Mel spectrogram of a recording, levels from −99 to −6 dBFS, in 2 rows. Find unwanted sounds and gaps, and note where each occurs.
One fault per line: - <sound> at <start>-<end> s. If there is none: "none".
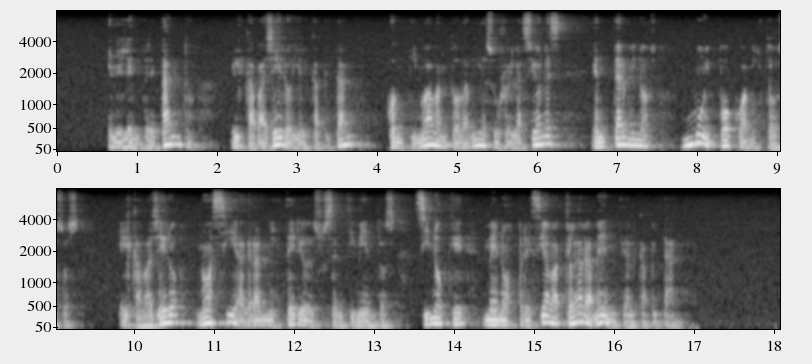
none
